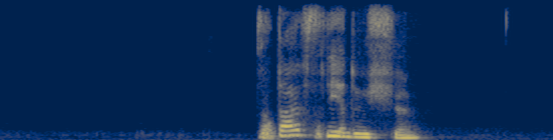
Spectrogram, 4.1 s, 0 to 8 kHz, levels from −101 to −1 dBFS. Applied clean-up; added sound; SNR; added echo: neural mask model DeepFilterNet 3.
